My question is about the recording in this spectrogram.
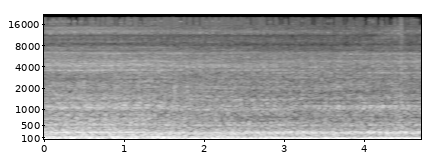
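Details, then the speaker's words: Mazda Bongo Japanese mini truck, 4-cylinder engine heard through the open seat access, idling steady with a light blip: smooth drone, intermittent ticking/clacking heard ten minutes earlier is absent now; cause unknown. "give it a little gas and see. Yeah, not bad at all right now, but 10 minutes ago or something, it was clacking pretty heavy."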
